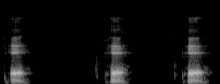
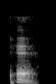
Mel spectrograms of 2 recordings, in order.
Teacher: And so, for example, when you're looking at Yoruba, note that, when you say pele or any kind of p sound in Yoruba, it's really kpe, kpe, kpe. It's a doubly articulated sound, kpe. But it's losing that feature in modern Yoruba today.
